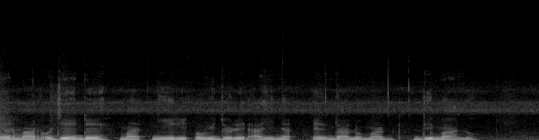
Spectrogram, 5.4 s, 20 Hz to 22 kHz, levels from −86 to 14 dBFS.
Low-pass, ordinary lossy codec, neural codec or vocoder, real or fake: 19.8 kHz; none; vocoder, 44.1 kHz, 128 mel bands every 512 samples, BigVGAN v2; fake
